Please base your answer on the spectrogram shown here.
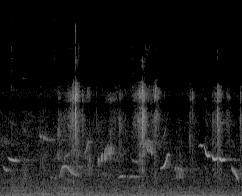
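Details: Blue rock thrush of a mated pair at a balcony in Shonan, Japan, giving the first song of spring: scattered clear whistled slurs, some rising and some falling, over steady low background noise.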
